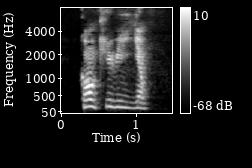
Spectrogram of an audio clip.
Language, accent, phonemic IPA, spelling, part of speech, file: French, Canada, /kɔ̃.kly.jɔ̃/, concluions, verb, LL-Q150 (fra)-concluions.wav
- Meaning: inflection of conclure: 1. first-person plural imperfect indicative 2. first-person plural present subjunctive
